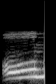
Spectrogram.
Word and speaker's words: ओम: ओम का उच्चारण ओ, और अंत में आता है म।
